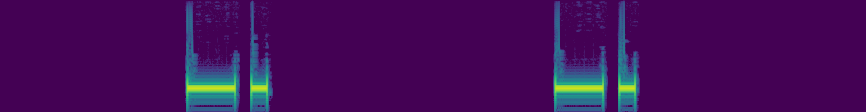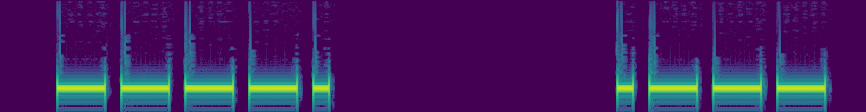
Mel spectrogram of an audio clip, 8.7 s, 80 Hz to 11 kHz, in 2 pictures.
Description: Morse code, heard as a keyed tone, about 15 wpm, spaced as for 5 wpm, 700 Hz. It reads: NN9J
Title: USA Call Signs - 6x Character Spacing - 15wpm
